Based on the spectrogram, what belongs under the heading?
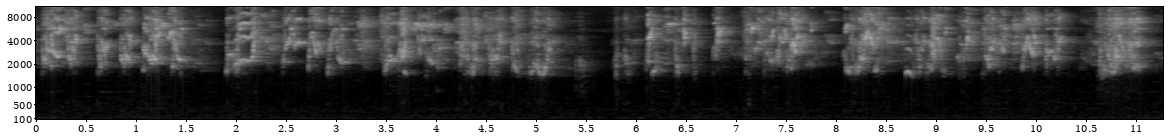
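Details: Lovebird ngeriwik trill played to teach young birds or stalled singers; sustained harsh, rattling high-pitched chatter in phrases of one to two seconds with short breaks.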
